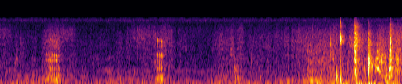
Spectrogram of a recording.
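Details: Male wild boar mounting a domestic sow in heat during mating; a few soft, brief grunts early on, then a rapid cluster of sharper squeaky grunts toward the end.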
